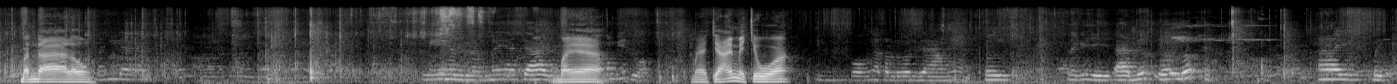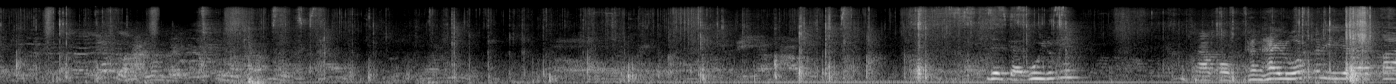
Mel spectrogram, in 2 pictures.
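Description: Women talk with animation close by.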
